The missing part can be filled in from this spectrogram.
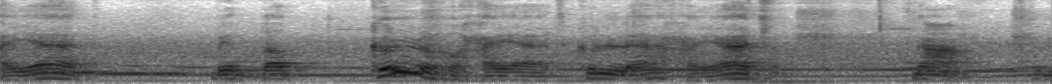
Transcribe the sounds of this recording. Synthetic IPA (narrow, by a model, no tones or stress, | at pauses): ajaːt̪bɨðˤːɑb̚t̪ˤkʊlːʊɦħajaːt̪kʊlːhaħajaːt̪ʊ | naʕa̰m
